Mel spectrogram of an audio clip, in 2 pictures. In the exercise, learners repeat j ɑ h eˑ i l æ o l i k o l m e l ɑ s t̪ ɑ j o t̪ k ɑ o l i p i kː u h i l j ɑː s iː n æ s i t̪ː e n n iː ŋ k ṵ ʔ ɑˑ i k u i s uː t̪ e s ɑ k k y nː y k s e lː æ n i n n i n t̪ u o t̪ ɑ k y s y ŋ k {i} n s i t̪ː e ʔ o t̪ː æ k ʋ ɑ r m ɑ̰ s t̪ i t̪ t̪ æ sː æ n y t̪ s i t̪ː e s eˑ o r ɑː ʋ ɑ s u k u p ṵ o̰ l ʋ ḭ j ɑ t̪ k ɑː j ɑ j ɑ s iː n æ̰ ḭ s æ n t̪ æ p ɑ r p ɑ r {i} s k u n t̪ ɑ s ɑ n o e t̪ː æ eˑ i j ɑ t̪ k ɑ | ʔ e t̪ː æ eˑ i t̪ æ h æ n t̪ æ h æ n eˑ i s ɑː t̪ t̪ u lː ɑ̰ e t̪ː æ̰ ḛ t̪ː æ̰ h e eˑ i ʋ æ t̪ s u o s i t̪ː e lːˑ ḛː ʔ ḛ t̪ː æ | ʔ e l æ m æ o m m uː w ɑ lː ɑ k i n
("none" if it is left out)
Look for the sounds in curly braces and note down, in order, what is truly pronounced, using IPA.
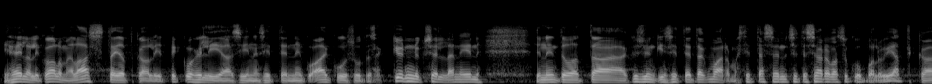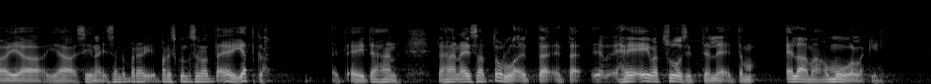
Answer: i, i

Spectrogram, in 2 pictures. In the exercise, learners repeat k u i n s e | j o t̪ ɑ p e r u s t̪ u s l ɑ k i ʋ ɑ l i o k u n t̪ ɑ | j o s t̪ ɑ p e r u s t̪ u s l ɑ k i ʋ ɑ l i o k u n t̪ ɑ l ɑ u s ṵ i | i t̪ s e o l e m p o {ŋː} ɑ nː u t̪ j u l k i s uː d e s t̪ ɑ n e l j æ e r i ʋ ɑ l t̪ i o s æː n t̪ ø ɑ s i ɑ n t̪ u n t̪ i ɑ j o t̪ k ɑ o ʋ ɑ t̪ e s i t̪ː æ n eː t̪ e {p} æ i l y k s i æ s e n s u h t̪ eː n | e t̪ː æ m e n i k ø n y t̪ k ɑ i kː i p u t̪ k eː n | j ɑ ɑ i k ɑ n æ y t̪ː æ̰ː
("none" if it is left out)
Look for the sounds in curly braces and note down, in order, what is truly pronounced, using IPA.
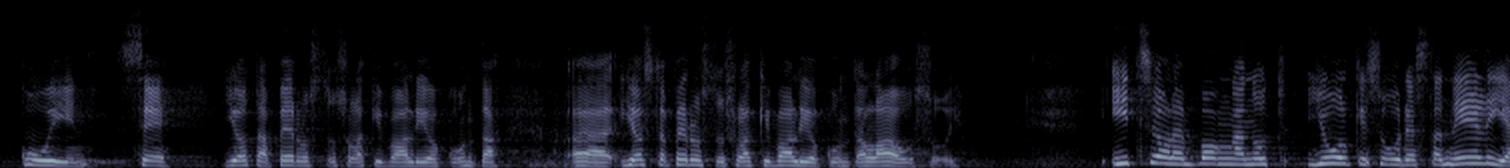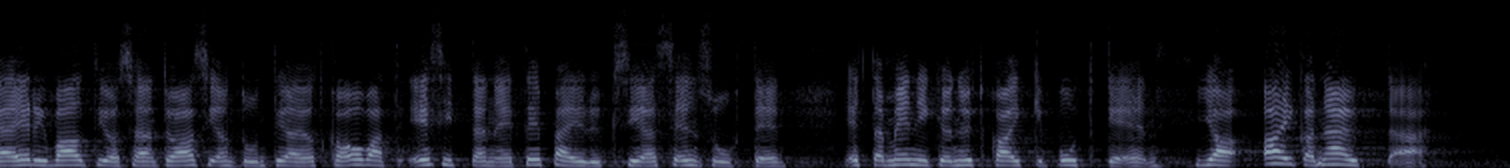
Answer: ŋː, p

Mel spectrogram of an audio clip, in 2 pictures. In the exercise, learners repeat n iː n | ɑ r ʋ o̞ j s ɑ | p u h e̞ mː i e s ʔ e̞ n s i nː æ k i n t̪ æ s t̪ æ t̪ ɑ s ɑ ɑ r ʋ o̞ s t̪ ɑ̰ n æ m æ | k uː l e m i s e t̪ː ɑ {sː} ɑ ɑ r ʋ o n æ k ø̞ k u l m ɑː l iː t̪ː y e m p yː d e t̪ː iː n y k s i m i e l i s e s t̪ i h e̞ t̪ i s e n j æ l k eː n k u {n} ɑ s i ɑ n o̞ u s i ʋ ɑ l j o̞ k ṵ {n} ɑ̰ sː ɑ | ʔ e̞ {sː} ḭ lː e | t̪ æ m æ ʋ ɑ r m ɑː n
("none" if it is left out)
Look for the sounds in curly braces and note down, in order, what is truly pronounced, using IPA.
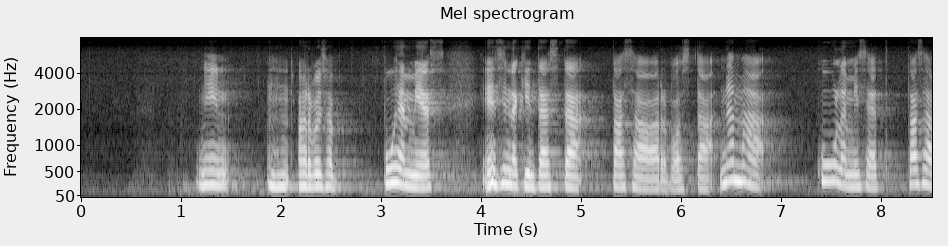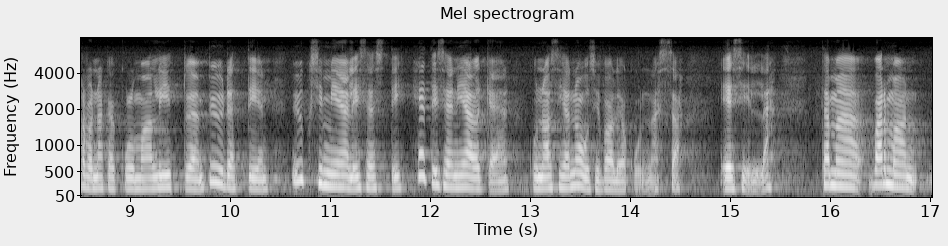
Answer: s, n, nː, s

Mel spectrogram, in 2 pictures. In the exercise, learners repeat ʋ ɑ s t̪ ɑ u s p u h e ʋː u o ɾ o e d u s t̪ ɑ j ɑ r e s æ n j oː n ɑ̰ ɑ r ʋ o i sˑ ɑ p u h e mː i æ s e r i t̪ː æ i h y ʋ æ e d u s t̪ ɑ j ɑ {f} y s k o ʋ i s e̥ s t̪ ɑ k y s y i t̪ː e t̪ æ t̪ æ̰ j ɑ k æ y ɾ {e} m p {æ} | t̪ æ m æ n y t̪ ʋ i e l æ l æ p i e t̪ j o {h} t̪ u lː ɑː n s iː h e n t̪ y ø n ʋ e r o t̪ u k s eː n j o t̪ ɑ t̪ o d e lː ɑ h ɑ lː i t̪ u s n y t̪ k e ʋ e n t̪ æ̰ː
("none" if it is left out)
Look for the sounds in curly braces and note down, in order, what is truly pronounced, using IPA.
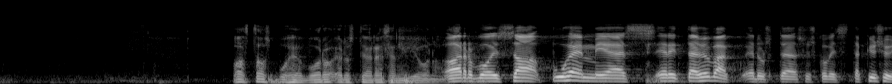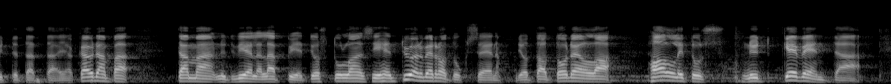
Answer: s, æ, æ, s

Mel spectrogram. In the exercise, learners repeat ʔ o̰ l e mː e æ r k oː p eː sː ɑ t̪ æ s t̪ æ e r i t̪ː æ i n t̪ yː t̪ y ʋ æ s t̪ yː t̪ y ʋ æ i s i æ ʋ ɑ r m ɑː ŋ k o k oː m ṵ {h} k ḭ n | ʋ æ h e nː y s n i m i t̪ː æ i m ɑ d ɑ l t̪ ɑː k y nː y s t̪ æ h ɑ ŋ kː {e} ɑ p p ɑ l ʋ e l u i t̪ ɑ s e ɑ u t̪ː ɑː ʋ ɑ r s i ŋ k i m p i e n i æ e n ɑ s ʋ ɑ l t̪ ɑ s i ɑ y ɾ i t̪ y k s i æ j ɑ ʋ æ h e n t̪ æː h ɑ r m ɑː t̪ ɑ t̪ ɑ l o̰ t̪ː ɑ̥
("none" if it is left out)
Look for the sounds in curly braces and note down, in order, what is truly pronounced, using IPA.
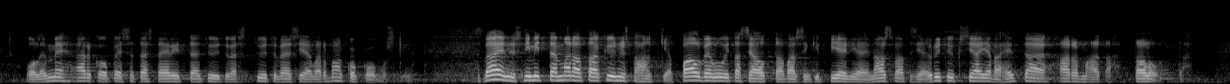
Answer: s, i

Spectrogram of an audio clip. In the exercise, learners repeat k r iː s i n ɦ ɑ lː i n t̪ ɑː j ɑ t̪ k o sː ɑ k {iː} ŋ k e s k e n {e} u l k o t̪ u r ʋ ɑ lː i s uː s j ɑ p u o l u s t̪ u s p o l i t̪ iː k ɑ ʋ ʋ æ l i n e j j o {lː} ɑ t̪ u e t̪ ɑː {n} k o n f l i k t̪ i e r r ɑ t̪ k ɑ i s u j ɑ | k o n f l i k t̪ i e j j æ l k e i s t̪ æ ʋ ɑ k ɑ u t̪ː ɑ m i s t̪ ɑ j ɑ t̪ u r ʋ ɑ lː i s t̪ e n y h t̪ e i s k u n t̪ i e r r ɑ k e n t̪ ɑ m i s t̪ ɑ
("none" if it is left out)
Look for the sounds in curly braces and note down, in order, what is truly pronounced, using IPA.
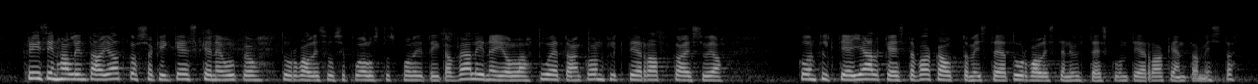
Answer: i, e, lː, ŋ

